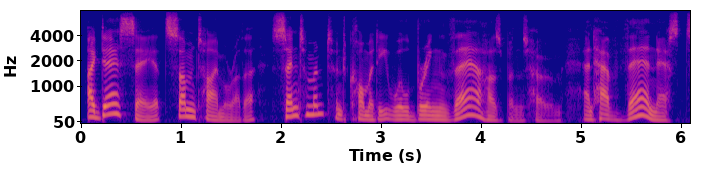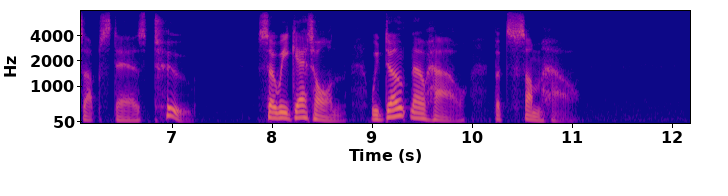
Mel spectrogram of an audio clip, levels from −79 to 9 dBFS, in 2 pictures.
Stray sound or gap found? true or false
false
